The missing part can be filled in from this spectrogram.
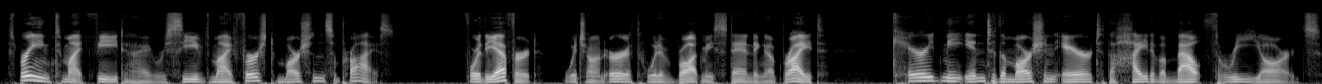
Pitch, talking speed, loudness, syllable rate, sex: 115 Hz, 160 wpm, -20 LUFS, 4.2 syllables/s, male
